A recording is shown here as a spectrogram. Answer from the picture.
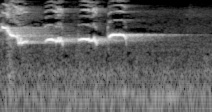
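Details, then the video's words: White-rumped shama kacer ngeplong call: a descending whistle leading into four clear repeated notes, the last a little higher, then a long fading tone. "Cier..cier..suara burung kacer ngeplong efektif membantu kacer bahan jadi bunyi!"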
